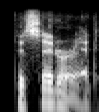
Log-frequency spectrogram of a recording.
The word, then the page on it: desiderate: American English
